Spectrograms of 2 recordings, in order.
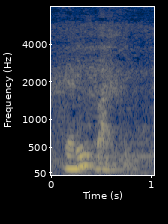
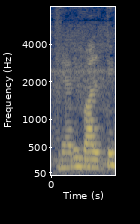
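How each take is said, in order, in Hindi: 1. अंतिम अक्षर में नरम 'd' बोला जाता है। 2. अंतिम अक्षर में 't' बोला जाता है।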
